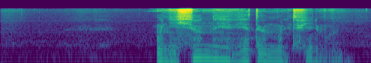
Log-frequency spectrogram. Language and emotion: Russian, sad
